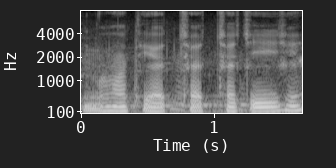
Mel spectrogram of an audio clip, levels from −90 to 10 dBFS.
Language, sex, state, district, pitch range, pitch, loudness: Chhattisgarhi, male, Chhattisgarh, Sarguja, 115-125 Hz, 120 Hz, -15 LUFS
